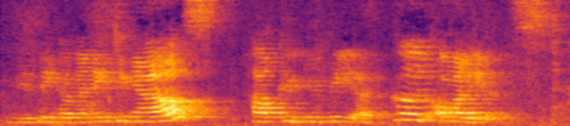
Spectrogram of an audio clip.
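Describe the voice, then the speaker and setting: A woman with a high-pitched, somewhat bright voice leads a young class through an English lesson at a moderate pace. She relies on simple questions and repetition and praises the children's answers to encourage them. The audio is very echoey from a faraway mic in a classroom, with faint noise.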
